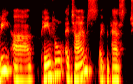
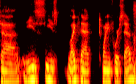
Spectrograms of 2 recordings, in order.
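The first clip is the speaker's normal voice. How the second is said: ordinary talk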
